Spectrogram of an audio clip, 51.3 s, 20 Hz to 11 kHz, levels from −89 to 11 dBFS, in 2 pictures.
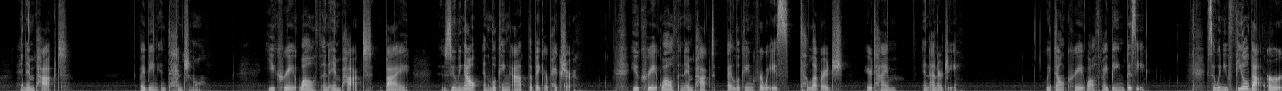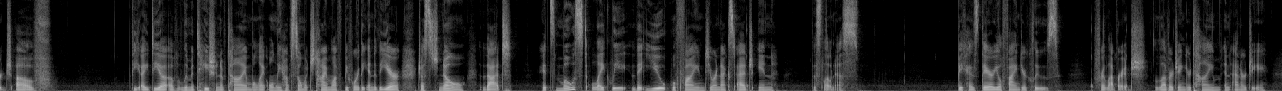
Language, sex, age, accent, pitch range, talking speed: English, female, 20-39, American, 135-155 Hz, 115 wpm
